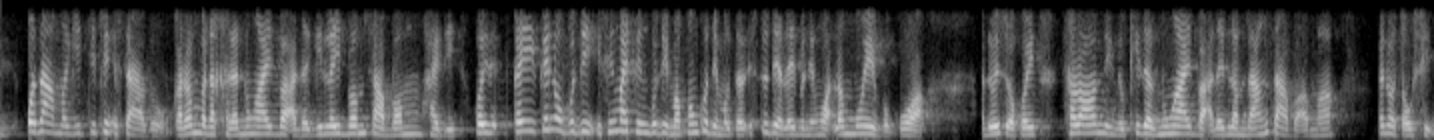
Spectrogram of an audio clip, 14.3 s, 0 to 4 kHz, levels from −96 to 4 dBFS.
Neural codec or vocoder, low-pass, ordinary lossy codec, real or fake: none; 3.6 kHz; none; real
